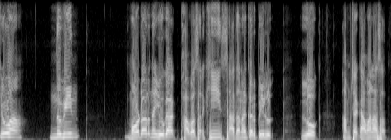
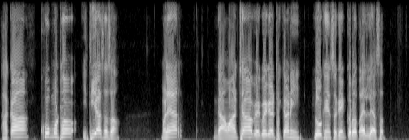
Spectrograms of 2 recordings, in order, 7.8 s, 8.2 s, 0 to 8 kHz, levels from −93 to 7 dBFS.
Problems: none marked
